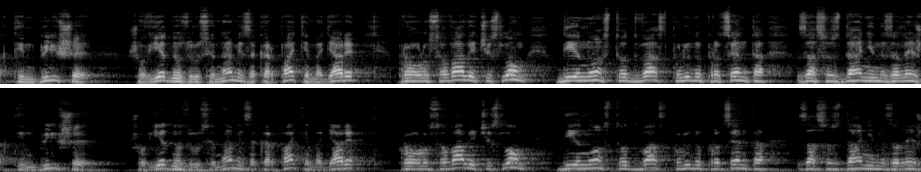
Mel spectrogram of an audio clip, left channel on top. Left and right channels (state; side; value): quieter; right; 5.7 dB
